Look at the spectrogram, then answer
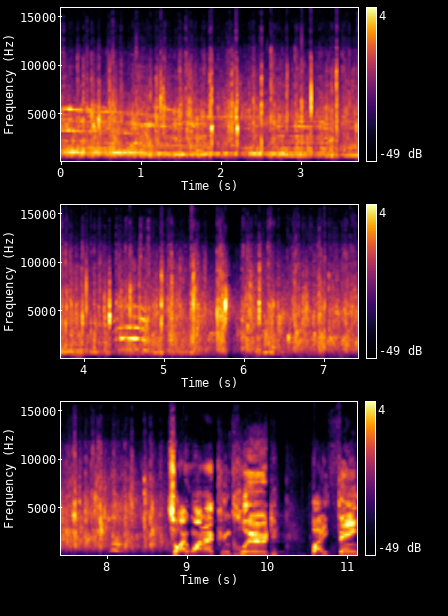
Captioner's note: cheers and Applause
